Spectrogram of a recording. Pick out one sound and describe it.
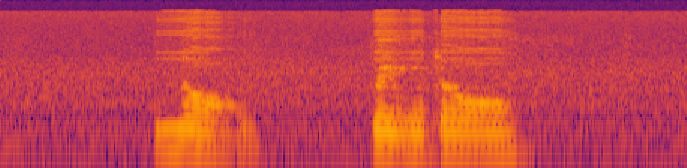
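A woman speaks over an online call.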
